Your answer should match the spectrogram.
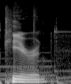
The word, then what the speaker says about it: Ciaran: And I found this opinion piece by, I'm assuming how you say it, it's Kieran, C-I-A-R-A-N, Thapar, and I found it very interesting read.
